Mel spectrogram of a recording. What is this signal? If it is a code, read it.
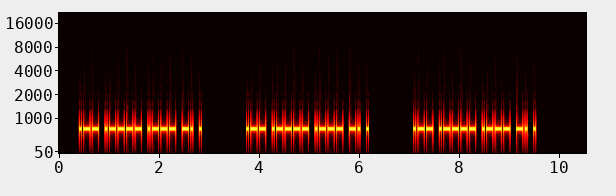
Morse code, heard as a keyed tone, about 28 wpm, 700 Hz. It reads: W1JNE W1JNE W1JNE
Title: USA Call Signs - 5 Characters - Repeated 3x - 28wpm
